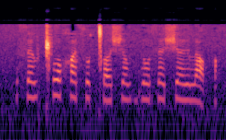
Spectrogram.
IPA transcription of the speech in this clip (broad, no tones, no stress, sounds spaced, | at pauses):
s ɛ v ǁ o χ ɛ s o ǀ ɐ ʃ ɐ v b l o s ɛ ʃ ɛ ɪ̯ l a q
